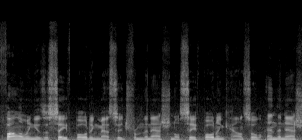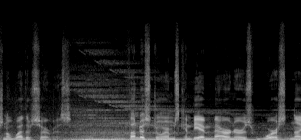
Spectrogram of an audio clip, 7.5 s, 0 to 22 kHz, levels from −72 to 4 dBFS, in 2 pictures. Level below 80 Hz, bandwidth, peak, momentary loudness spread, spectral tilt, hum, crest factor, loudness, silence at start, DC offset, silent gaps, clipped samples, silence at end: -32 dBFS; 19 kHz; -2 dBFS; 9 LU; -4.5 dB/octave; none; 20 dB; -22 LUFS; 0 s; under 0.1%; none; under 0.1%; 0 s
